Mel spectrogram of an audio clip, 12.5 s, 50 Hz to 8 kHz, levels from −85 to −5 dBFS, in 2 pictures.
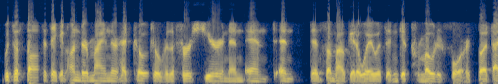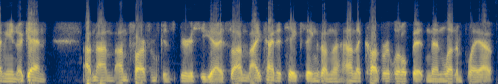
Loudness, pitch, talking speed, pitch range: -17 LUFS, 85 Hz, 300 wpm, 80-90 Hz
